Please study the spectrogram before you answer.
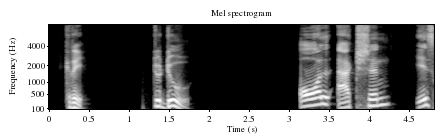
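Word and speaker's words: kṛ: The word karma is derived from the Sanskrit kri, roughly pronounced like kri, to do.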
